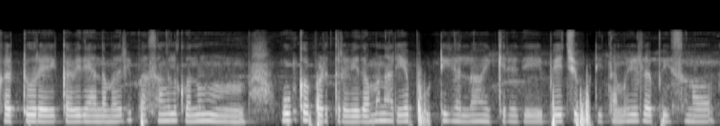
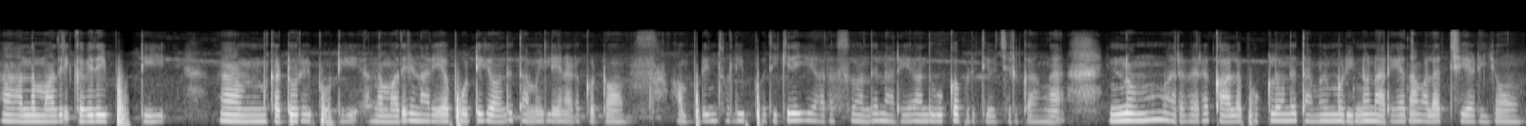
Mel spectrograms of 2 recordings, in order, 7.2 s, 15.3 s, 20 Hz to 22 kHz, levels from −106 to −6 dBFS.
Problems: constant background noise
